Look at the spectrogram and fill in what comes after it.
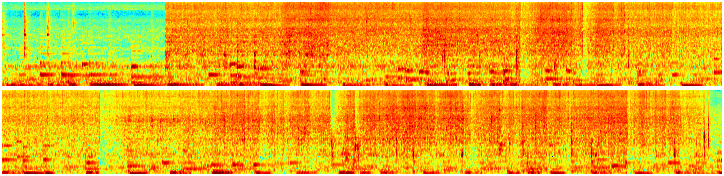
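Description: Minced garlic, then sliced onion and shrimp, sizzling in hot cooking oil in a nonstick frying pan, stirred with wooden chopsticks that click against the pan now and then. The sizzle starts suddenly about two seconds in as the garlic hits the oil.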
